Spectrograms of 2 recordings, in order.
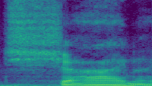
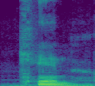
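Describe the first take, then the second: First: The word begins with a soft ch sound. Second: The word begins with a hard k sound. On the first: The speaker calls it wrong. "we don't say China" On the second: The speaker calls it right. "we're talking a hard K k k"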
